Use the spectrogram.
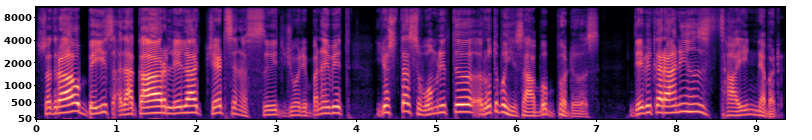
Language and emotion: Kashmiri, neutral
